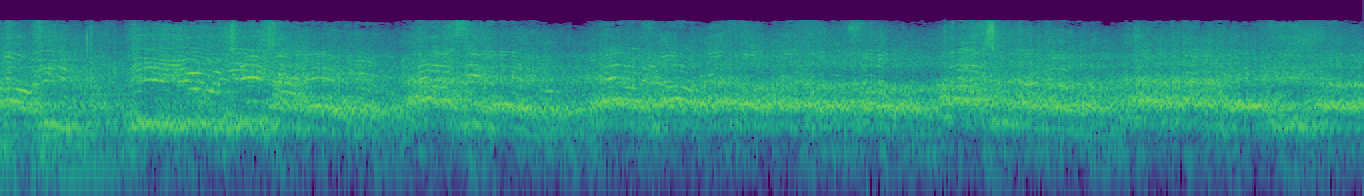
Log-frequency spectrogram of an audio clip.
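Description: A large section of Brazilian football supporters chanting in unison, loud and sustained, with a brief dip just before a second in.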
